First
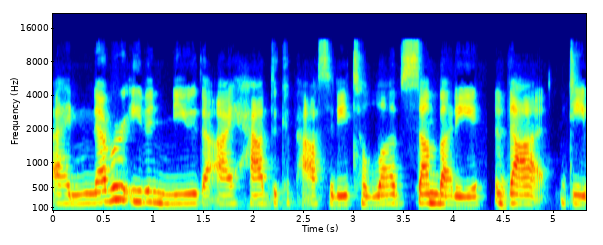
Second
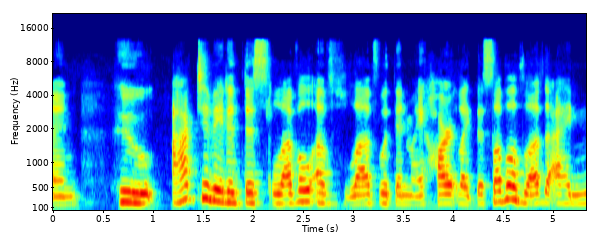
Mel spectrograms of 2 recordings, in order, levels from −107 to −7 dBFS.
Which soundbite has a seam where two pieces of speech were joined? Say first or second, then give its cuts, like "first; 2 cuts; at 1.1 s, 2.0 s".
first; 1 cut; at 4.3 s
